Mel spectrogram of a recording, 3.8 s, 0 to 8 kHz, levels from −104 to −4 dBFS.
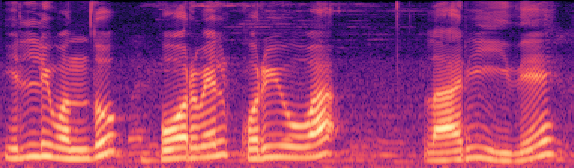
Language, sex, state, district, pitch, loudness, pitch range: Kannada, male, Karnataka, Koppal, 175 Hz, -16 LUFS, 145-205 Hz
